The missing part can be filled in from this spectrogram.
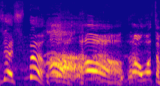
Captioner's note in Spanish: gente gruñendo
